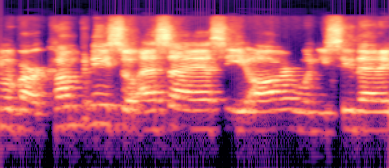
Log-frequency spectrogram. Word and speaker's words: Siser: on these Michael Zooms is how to properly pronounce Siser. All right, so say it with me, Siser. Yes, congratulations, you did it correctly. That is the name of our company, so S-I-S-E-R.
